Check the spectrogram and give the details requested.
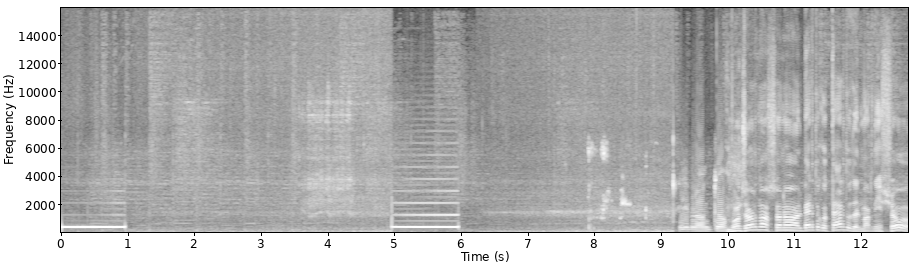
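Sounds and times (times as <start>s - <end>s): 
telephone line tones before a call: 0.0s - 1.0s, 5.0s - 6.0s
traffic-like rumble: 1.6s - 5.0s, 6.0s - 12.7s
speech: 9.6s - 12.7s.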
